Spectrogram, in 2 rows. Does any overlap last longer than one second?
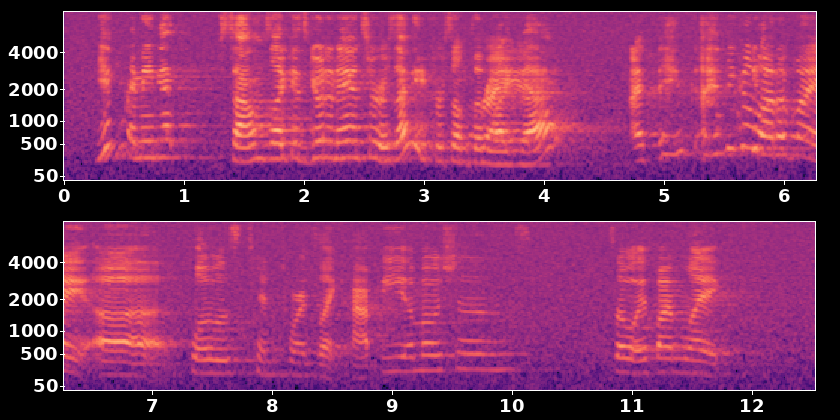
No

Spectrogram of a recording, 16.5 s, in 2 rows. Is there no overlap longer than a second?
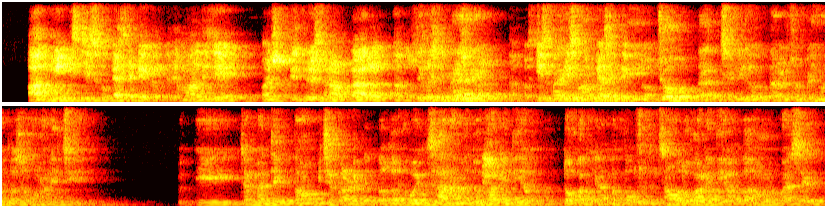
No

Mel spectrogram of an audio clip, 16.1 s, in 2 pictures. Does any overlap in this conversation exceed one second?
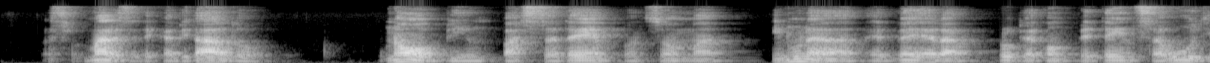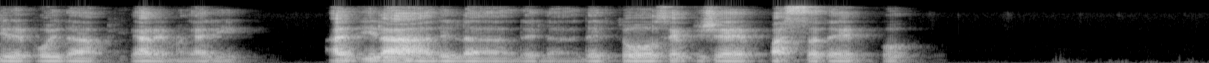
No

